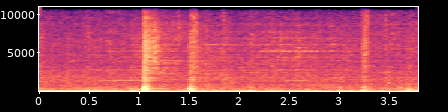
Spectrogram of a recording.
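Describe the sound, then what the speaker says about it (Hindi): A Tanakpur Daurai Express train departs Madar Junction with a steady rumble and a few loud clanks of railcars and wheels, fairly close, with no voices. "हमारी टनकपुर दौराई एक्सप्रेस निकल रही है मदार जंक्शन से।"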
